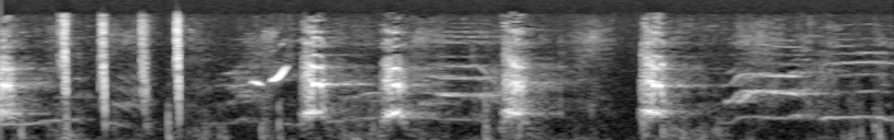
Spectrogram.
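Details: Dogs bark in short, harsh bursts roughly every half second, mixed with a person's Romanian speech addressing them affectionately.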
